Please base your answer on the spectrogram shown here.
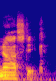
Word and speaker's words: gnostic: knowing I'm not agnostic I'm not religious I'm Gnostic I like to know luciferianism it's Gnosticism agnostic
